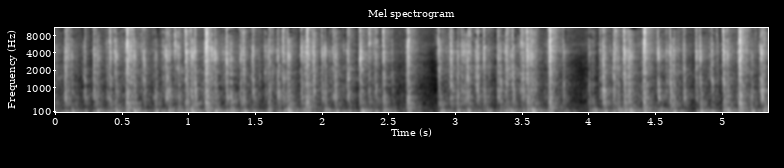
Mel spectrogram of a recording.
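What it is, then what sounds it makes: Plastic typewriter-style keyboard being typed on. Fingertips of both hands type quickly on a mint-blue plastic Ubotie retro typewriter-style keyboard with round white keycaps. A dense stream of sharp, bright key clacks with a low plasticky thump underneath is broken by two brief pauses.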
